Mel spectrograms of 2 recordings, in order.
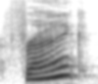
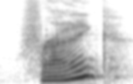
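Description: First: High, loud rising shout of a name; insistent raised call; louder calling. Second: Raised questioning call; tentative call with a high rising end. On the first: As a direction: shout through the door to get an answer. Louder try after knocking. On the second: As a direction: call his name through a door, voice rising. Calling through the closed door. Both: Acted.

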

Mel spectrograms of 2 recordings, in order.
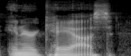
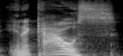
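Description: First: Said in the usual way. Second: Imitated German accent, raised pitch. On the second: Winnicott quotes his supervisor's way of saying it, mock German accent. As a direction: mimic her German-accented English, pitched up. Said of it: "the way that she does".

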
